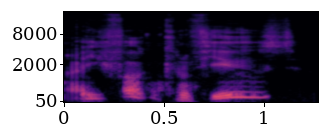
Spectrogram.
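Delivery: imitating Rubio, pitched high and breathy-soft; mock incredulous high voice. Vlogger imitating Rubio mocking the moderator, high incredulous. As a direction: scoff the question way up high. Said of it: "Marco Rubio was like".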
